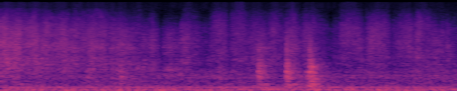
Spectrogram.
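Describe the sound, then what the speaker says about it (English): A griddle is rubbed and wiped with grease before catfish is cooked on it, a faint, steady scraping with a few slightly louder strokes. "So I am going to lube up and grease my griddle."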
